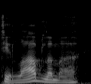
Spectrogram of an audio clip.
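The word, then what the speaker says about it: TLOBLM: T-L-O-B-L-M, pronounced tee-lob-la-muh, is real.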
